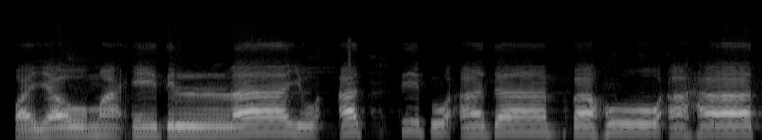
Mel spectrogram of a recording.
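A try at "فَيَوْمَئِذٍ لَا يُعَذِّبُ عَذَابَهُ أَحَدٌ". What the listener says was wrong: Pendek, ahad.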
